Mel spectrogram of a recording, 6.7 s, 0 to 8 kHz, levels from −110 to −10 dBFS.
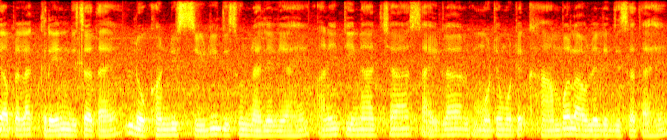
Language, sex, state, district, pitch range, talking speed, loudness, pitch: Marathi, male, Maharashtra, Nagpur, 110-120 Hz, 155 wpm, -16 LUFS, 115 Hz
